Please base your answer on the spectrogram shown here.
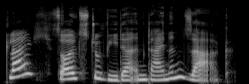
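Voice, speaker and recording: A woman's voice: a little high, expressive, measured pace, vocal fry, heavily acted. A woman voicing a fearless, cocky young man in a fairy tale, speaking boldly and offhandedly. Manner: bold, offhand and unimpressed.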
